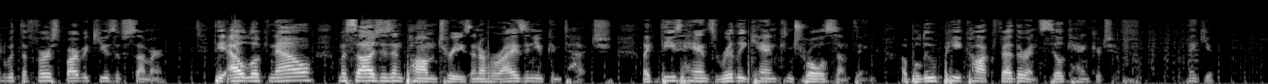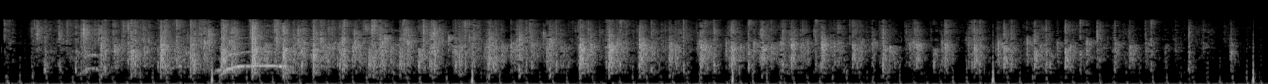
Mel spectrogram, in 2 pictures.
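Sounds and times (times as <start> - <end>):
speech: 0.0 - 12.3
audience applauding a poet at a poetry reading: 12.8 - 25.2.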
